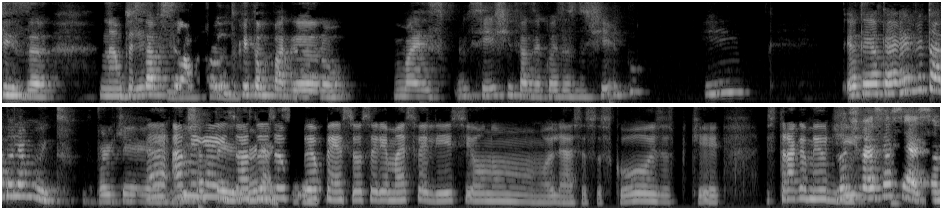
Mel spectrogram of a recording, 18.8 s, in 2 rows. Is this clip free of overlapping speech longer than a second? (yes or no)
no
